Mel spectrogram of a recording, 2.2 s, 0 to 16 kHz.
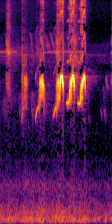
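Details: Seedeater song in the TUI TUI ZEL ZEL style, played to stimulate captive coleiro and papa-capim: a soft high note, then four loud, sweeping, slurred whistles about 0.2 seconds apart, over a faint low hum.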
